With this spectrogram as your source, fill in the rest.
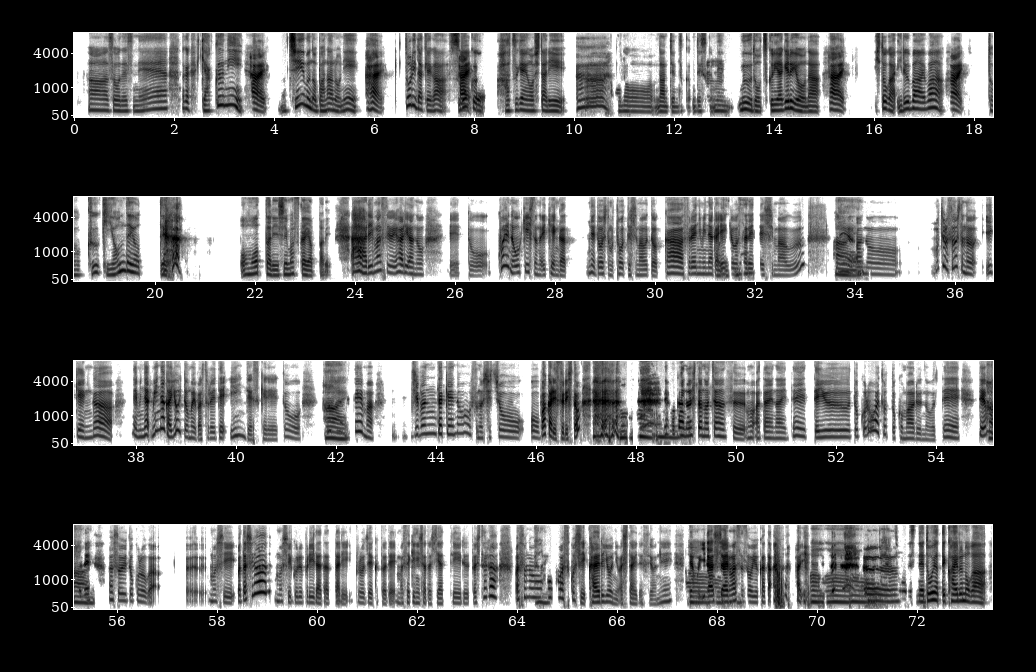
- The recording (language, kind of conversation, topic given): Japanese, podcast, 周りの目を気にしてしまうのはどんなときですか？
- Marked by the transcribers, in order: laugh; chuckle; chuckle; laughing while speaking: "はい。うん"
